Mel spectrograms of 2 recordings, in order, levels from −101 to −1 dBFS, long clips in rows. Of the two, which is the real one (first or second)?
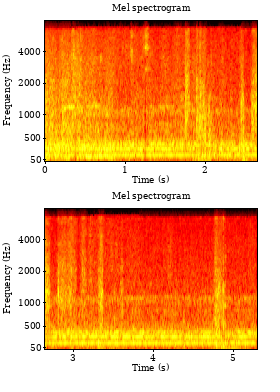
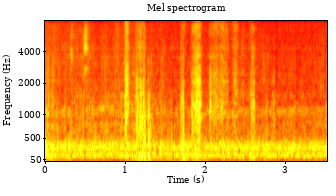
first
